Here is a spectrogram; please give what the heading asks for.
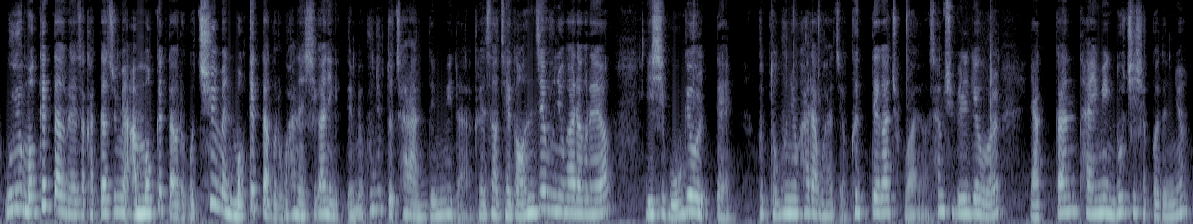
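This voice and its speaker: A middle-aged woman giving parenting advice on a live stream, firm and animated, acting out what mother and child say. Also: medium pitch, fairly quick, breathy edge. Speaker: parenting counselor.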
